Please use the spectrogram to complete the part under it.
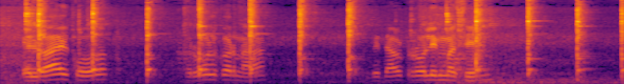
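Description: A hammer strikes metal with sharp clangs.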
